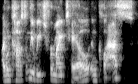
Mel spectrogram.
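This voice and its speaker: A man's voice: fairly high pitch, lively intonation, a little slow, sharp tone. Chatty man in casual interview. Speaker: guest, community theater director.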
